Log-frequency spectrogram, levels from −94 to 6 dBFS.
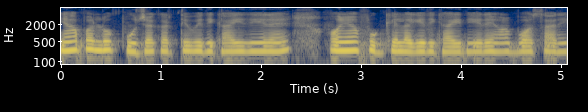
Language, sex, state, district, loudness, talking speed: Hindi, female, Uttar Pradesh, Muzaffarnagar, -16 LUFS, 235 wpm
